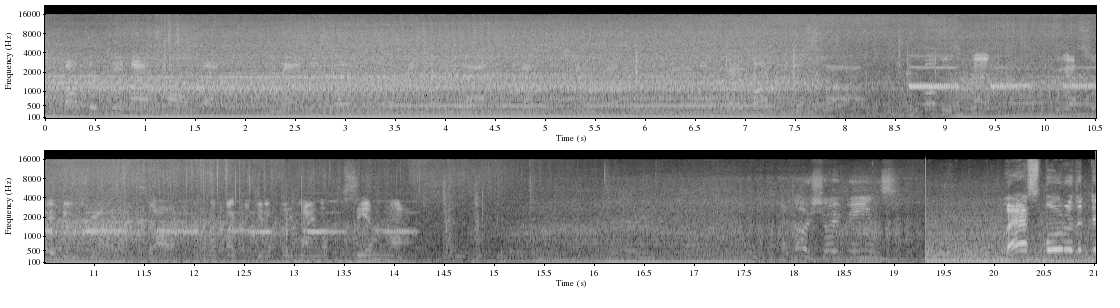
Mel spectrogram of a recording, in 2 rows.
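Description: A Peterbilt 379 truck hauling a load of gravel, its diesel engine droning loud and steady with a low harmonic hum, shifting pitch midway as it changes gear and then pulling again.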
